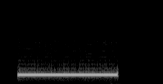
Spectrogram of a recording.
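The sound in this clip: A telephone dial tone as a call is placed: a single steady, mid-pitched electronic tone lasting about a second, clean and alone, then silence.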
